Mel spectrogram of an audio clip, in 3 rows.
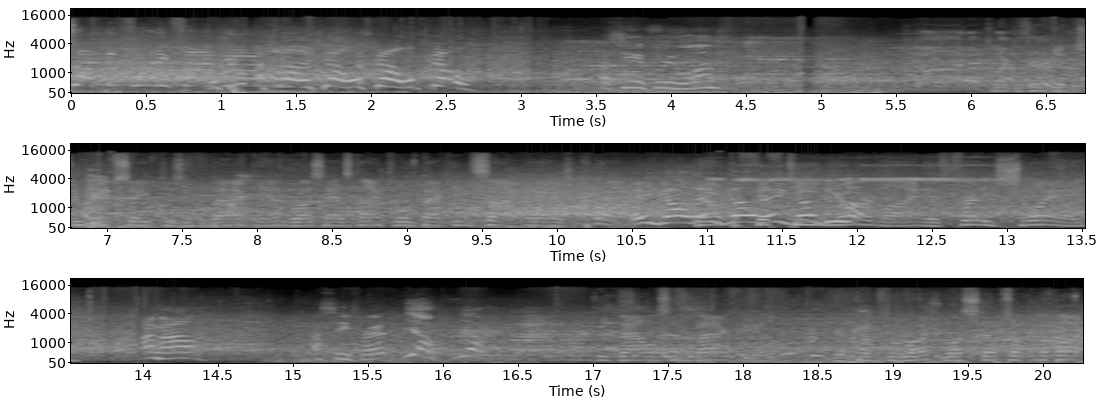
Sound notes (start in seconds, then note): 2.9 crowd cheering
